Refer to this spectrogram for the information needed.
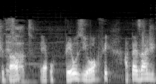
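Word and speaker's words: Orphée: É, é porque assim, o, o, o Orfe, é como se fala o nome do Orfeu no francês.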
